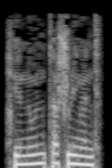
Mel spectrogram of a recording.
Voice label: "hinunterschlingend", German; adjectives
